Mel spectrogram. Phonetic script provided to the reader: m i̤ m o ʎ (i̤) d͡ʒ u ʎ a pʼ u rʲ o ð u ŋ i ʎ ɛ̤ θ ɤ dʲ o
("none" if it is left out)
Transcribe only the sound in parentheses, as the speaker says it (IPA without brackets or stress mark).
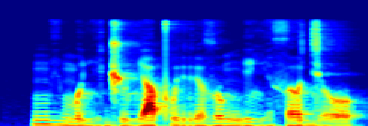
i̤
